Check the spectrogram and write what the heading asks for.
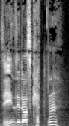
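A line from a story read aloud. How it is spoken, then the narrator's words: Calling out. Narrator (German): rief der Steuermann zu Rubeus, dem Captain der Portsier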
